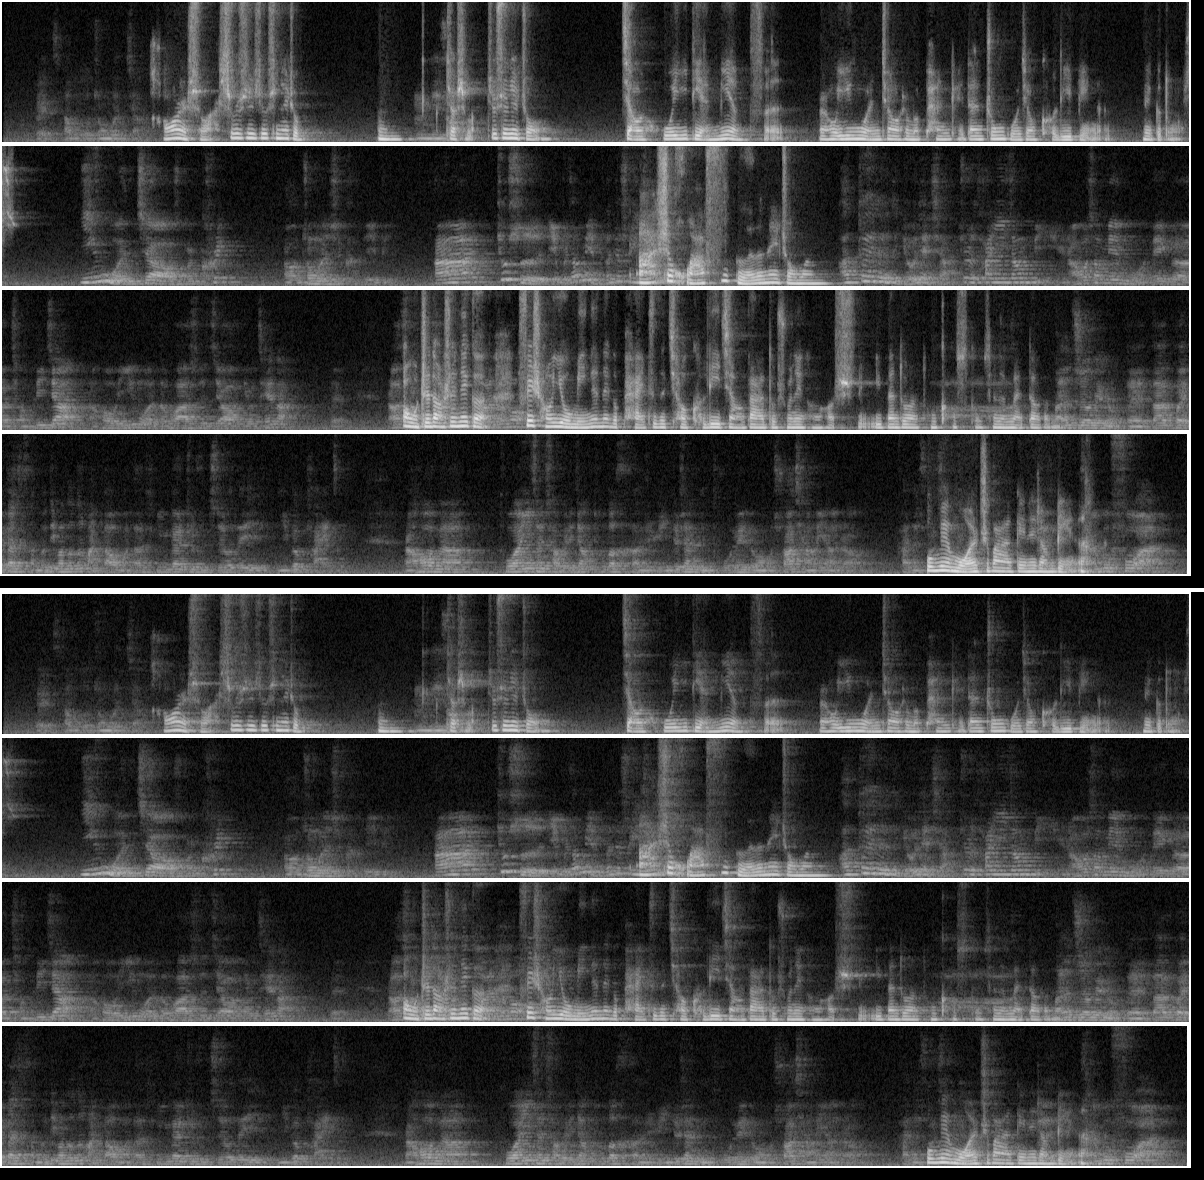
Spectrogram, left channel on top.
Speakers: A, on the left; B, on the left.
A: 对，差不多中文讲了
B: 好耳熟啊！是不是就是那种，嗯，
A: 嗯，你说。
B: 叫什么？就是那种搅和一点面粉，然后英文叫什么 pancake，但中国叫可丽饼的那个东西
A: 英文叫什么 crepe，然后中文是可丽饼。它就是也不叫面团，它就是一张饼嘛。
B: 啊？是华夫格的那种吗？
A: 啊，对对对，有点像，就是它一张饼，然后上面抹那个巧克力酱，然后英文的话是叫 Nutella，对，然后巧克力酱涂完之后，
B: 哦，我知道是那个非常有名的那个牌子的巧克力酱，大家都说那个很好吃，一般都要从
A: 啊，
B: Costco 才能买到的那个
A: 反正只有那种，对，但不，但是很多地方都能买到嘛，但是应该就是只有那一个牌子。然后呢，涂完一层巧克力酱，涂的很匀，就像你涂那种刷墙一样，知道吧？看着刷墙一样。
B: 敷面膜是吧？给那张饼。
A: 对，
B: <laughs>
A: 全部敷完，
